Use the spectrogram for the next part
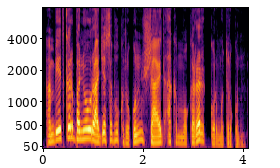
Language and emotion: Kashmiri, neutral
